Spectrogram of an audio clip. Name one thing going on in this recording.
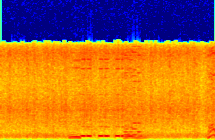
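Short electronic beeps chirp quickly in a row.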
